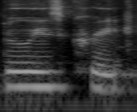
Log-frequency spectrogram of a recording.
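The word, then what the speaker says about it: Buies Creek: And then the town that we're in is pronounced Bowie's Creek, and it is a small rural town.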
